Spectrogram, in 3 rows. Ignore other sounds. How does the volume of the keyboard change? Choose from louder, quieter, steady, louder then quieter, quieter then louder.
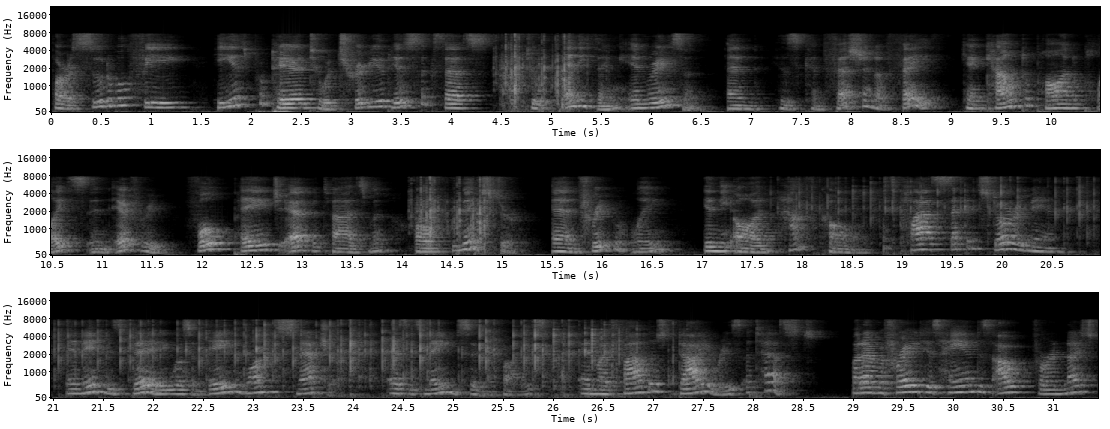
louder.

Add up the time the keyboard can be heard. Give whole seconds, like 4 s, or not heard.
10 s.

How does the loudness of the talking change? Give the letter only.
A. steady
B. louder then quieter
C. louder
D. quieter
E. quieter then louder
A.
